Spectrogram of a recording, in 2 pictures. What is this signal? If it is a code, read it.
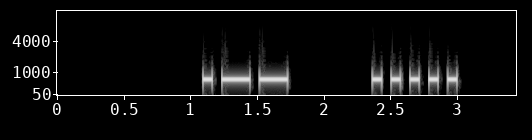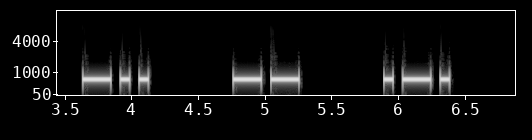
Morse code, heard as a keyed tone, about 17 wpm, spaced as for 10 wpm, 700 Hz. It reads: W5DMR
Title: USA Call Signs - 5 Characters - 3x Character Spacing - 17wpm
